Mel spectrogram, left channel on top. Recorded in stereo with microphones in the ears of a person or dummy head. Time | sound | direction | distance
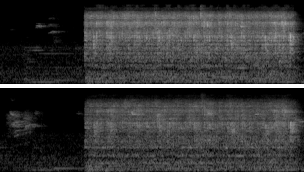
0.8 | a running tap | 70° left (ahead or behind) | 1.0 m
